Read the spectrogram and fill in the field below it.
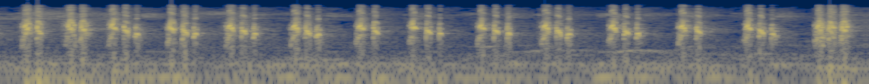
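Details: Training song of a cucak rengganis, meant for other birds to copy: steady, closely spaced high chirps in a lively rhythm, with a soft low background hum.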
